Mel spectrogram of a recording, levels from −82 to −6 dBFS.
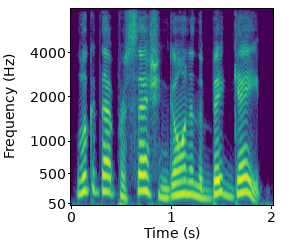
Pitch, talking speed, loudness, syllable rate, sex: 185 Hz, 265 wpm, -15 LUFS, 5.9 syllables/s, male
